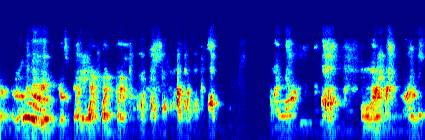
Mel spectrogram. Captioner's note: imitating puppy snarling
